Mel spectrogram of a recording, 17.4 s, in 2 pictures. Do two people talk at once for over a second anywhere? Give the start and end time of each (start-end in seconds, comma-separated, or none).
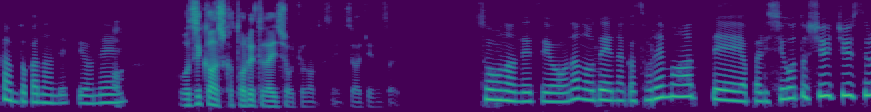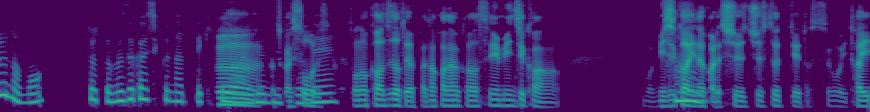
10.9-12.1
